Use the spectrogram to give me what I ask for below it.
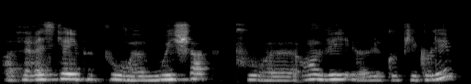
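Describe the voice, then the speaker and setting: A woman who trains people on Google Workspace, explaining a software task step by step with frequent fillers, recorded as a screen tutorial. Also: mid-range voice, fairly even intonation, normal speed, vocal fry, far from the mic, muffled recording.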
